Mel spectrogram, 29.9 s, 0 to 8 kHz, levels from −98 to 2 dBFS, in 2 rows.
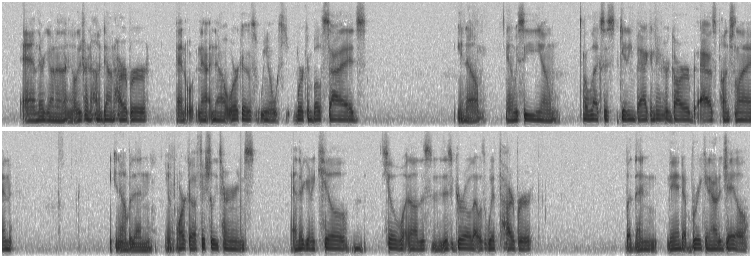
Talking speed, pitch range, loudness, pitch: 130 wpm, 90-95 Hz, -19 LUFS, 90 Hz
